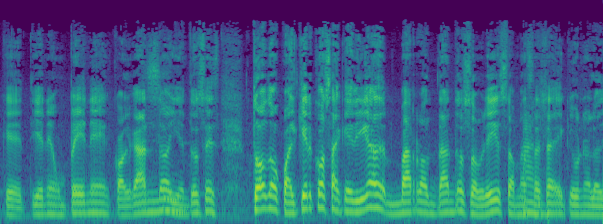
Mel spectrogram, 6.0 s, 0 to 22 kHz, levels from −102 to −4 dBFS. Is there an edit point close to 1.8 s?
no; 0 cuts

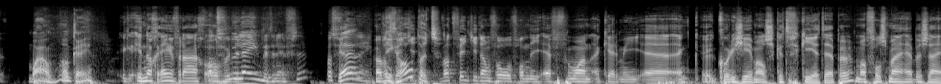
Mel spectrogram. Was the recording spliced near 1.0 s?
no; 1 cut; at 3.7 s

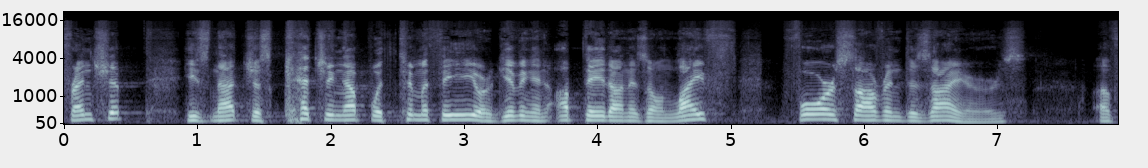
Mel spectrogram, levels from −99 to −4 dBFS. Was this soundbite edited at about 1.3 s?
no; 1 cut; at 5.2 s

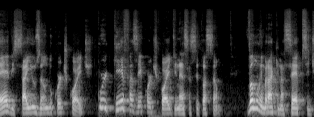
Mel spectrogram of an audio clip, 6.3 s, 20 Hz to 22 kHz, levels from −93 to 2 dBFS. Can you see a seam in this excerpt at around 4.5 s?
no; 1 cut; at 1.9 s

